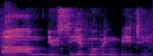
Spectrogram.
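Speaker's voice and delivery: plain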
